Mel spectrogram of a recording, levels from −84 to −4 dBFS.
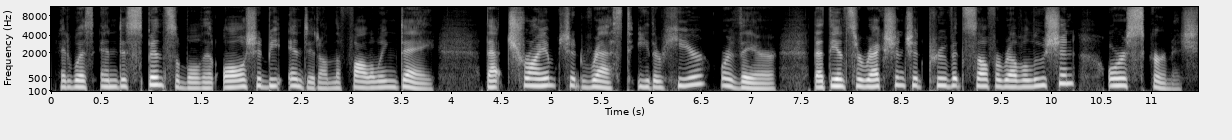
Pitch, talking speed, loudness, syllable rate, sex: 205 Hz, 160 wpm, -20 LUFS, 5.1 syllables/s, female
